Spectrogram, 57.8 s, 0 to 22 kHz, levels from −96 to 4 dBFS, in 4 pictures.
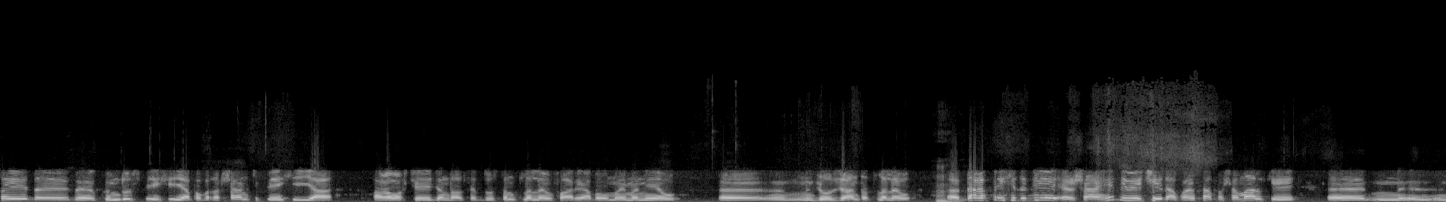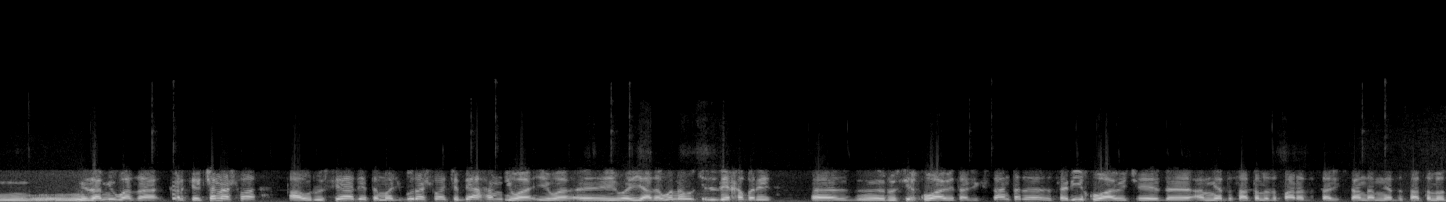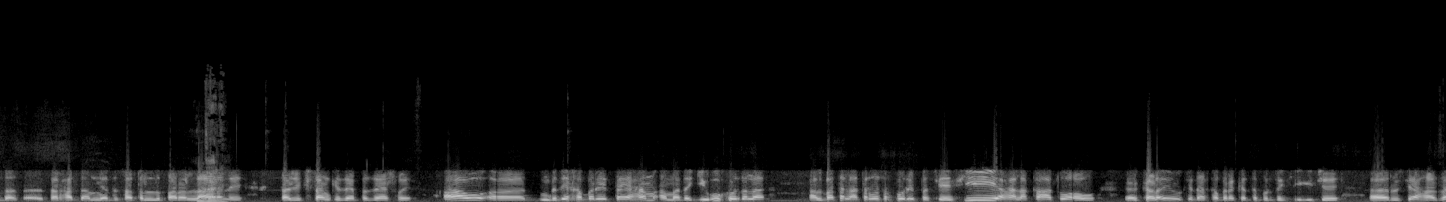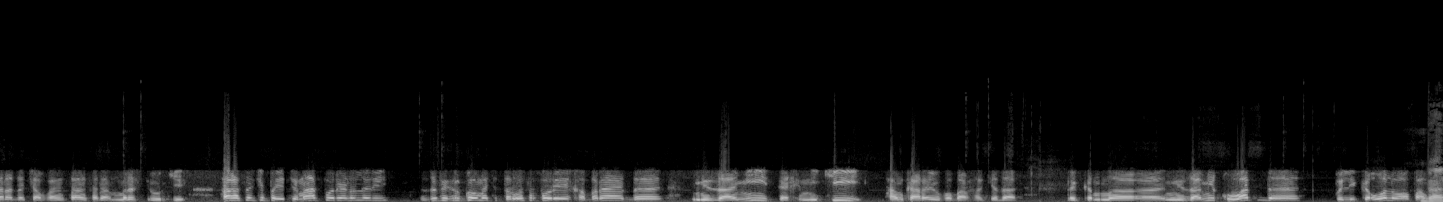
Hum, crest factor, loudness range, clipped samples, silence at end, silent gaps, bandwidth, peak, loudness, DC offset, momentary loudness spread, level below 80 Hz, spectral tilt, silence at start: none; 14 dB; 2 LU; under 0.1%; 0 s; none; 8 kHz; -16 dBFS; -29 LUFS; under 0.1%; 7 LU; -70 dBFS; -6.5 dB/octave; 0 s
